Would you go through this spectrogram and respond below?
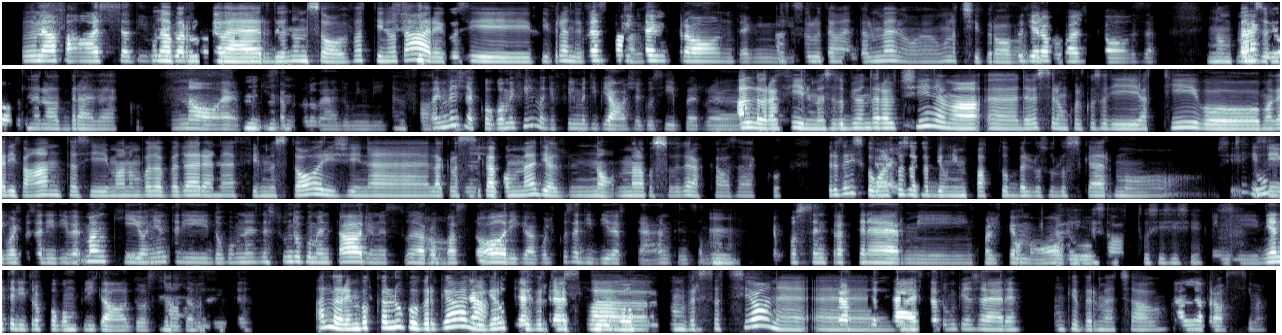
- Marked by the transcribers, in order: unintelligible speech; other background noise; laughing while speaking: "Sì"; distorted speech; static; tapping; unintelligible speech; drawn out: "e"
- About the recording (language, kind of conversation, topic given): Italian, unstructured, Cosa preferisci tra un concerto dal vivo e una serata al cinema?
